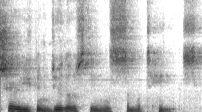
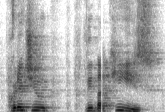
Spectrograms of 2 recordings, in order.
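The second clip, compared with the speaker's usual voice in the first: raised pitch, measured question; mildly aroused pitch; 7 semitones higher than usual. Shown as a demonstration. Speaker asking after lost keys, pitch moderately raised. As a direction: ask it a little higher, not yet urgent. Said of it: "pitch often goes along with pace to indicate arousal".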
